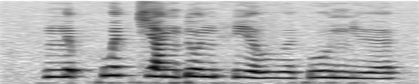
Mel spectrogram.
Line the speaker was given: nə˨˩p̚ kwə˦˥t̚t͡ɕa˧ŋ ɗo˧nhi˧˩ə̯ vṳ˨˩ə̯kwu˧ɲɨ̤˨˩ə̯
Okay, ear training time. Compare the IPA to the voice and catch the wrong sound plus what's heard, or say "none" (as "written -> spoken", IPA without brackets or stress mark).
none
